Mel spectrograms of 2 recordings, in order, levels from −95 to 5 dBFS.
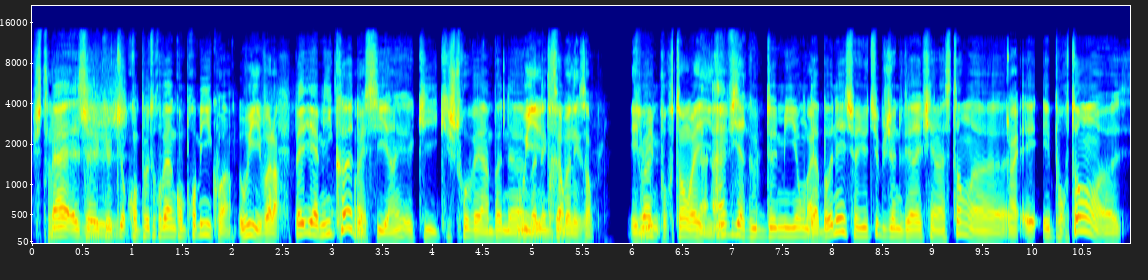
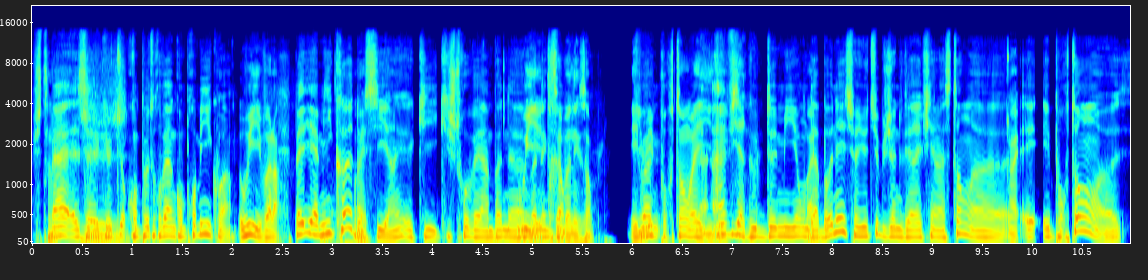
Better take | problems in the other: second | thin; somewhat; fading below 350 Hz

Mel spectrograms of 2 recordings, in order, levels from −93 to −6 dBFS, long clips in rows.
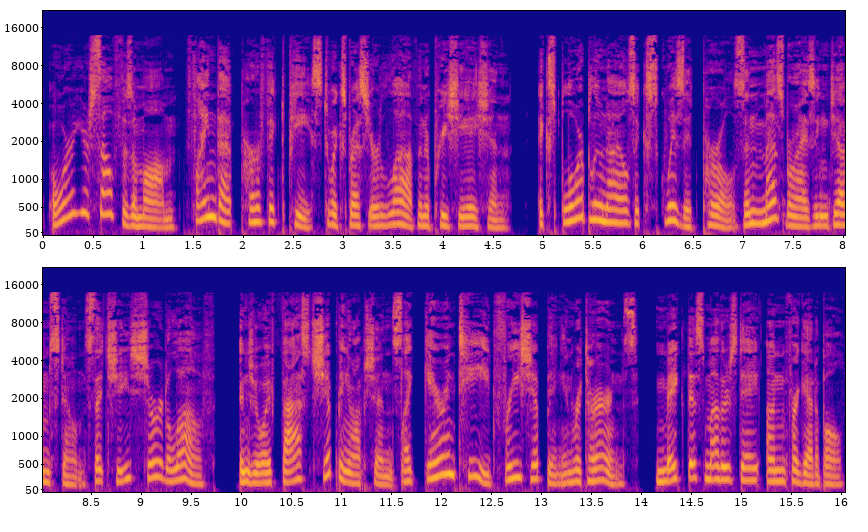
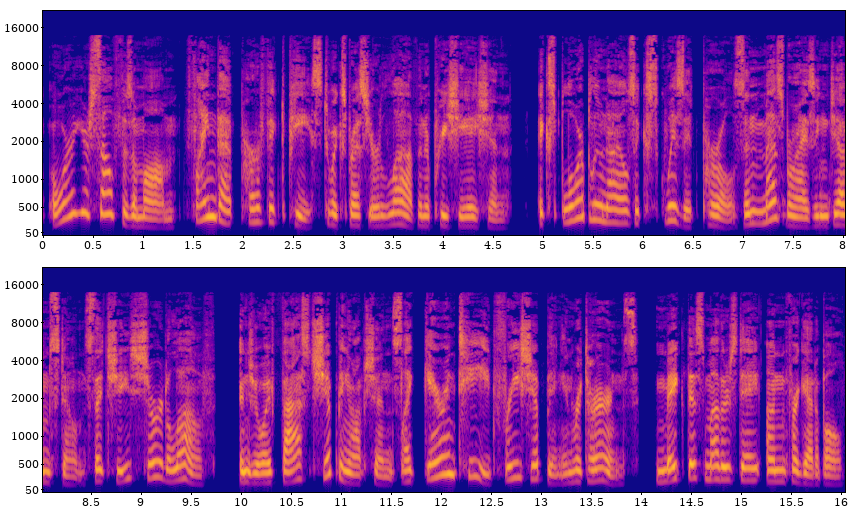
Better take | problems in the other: first | thin; very; fading below 350 Hz

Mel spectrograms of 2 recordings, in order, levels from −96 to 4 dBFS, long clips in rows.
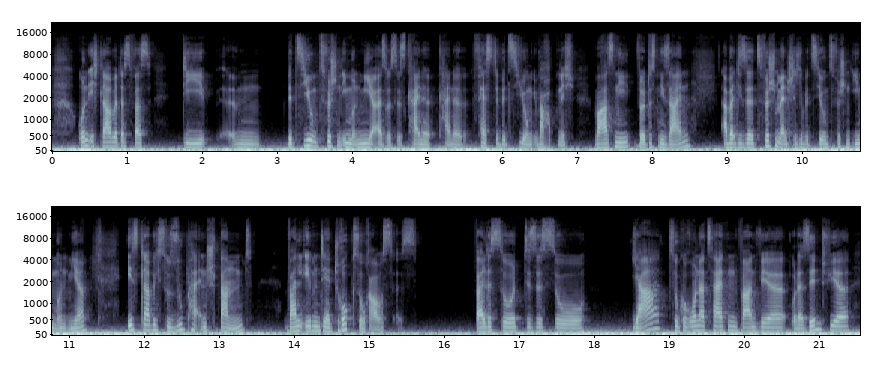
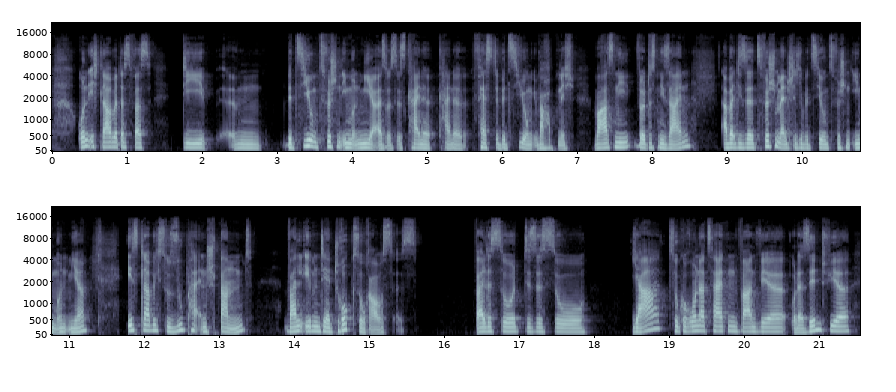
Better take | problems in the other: second | low rumble; faint; throughout; 25 dB below the speech

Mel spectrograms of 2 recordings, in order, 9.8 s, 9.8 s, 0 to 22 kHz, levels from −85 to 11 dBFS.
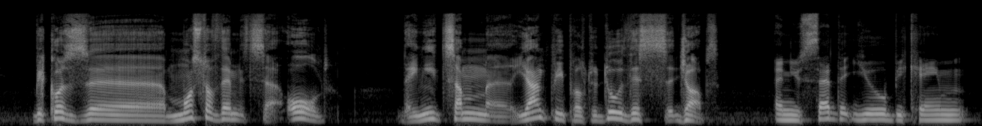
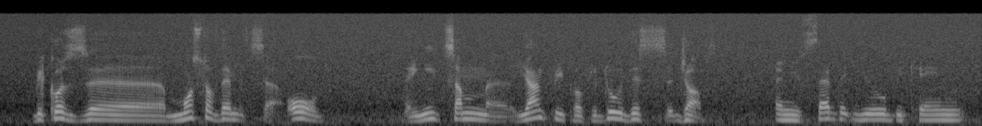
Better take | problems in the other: first | hiss; loud; throughout; 3 dB below the speech

